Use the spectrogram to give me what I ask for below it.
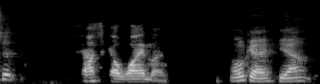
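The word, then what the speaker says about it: Sacsayhuamán: guide uh say uh if it helps you remember the name of that town uh you an American might pronounce that sexy woman what you just said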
